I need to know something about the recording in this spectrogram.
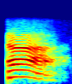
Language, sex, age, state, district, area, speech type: Marathi, male, 60+, Maharashtra, Kolhapur, urban, conversation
